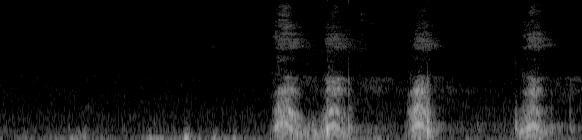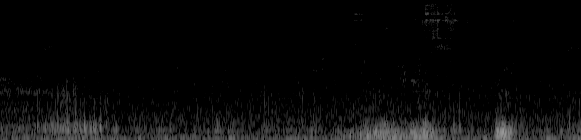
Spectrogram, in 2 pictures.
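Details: Basset Hound playing with a deer, giving four loud deep barks close together around the middle, then quieter huffs and a short final bark after a pause.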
